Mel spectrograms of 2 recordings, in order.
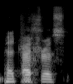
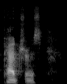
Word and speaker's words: Petras: Petras. – Yeah, Petras.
